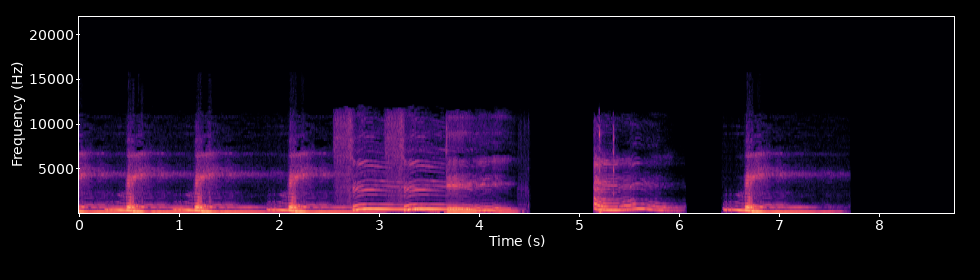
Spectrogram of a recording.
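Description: Cartoonish squeaky sound effects chirp in quick bursts.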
